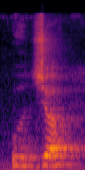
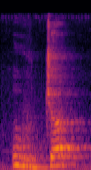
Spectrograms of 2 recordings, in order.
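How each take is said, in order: First: The word begins with an 'oo' vowel. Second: The same.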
